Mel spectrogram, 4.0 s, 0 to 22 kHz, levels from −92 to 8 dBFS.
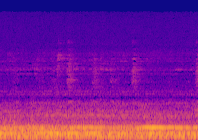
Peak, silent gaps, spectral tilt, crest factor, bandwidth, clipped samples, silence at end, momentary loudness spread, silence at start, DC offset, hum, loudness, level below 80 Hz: -6 dBFS; none; -10 dB/octave; 12 dB; 5.8 kHz; under 0.1%; 0 s; 5 LU; 0 s; under 0.1%; none; -19 LUFS; -26 dBFS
